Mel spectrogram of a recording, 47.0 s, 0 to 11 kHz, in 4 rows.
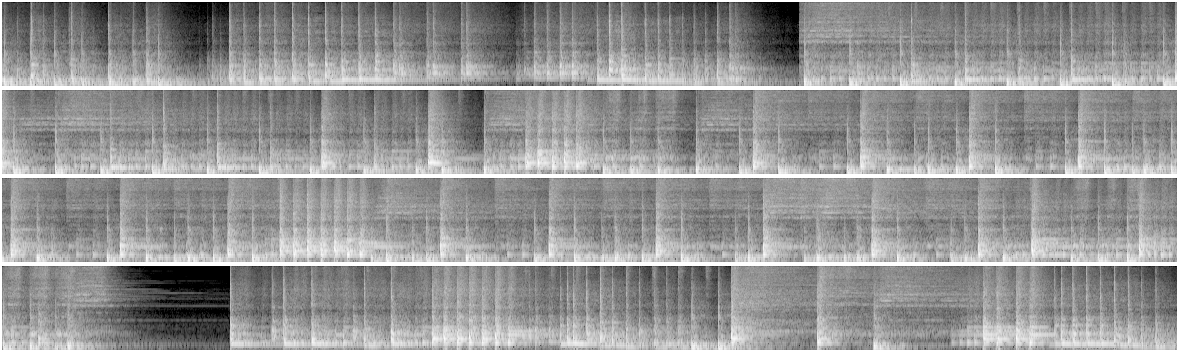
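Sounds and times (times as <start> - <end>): bass drum: 0.0 - 1.9, 8.0 - 36.1, 41.6 - 44.2
snare drum: 8.0 - 36.1, 38.1 - 47.0
cymbals: 8.0 - 45.8.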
